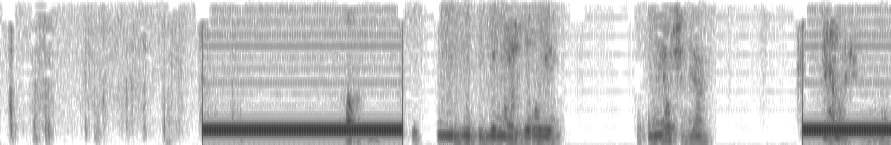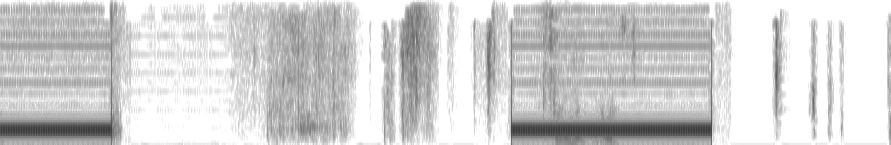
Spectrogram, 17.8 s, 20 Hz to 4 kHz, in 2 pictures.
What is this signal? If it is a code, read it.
Ringback tone (North America), 440 + 480 Hz, with speech.
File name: 36234dc0-c25b-41f7-92d6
